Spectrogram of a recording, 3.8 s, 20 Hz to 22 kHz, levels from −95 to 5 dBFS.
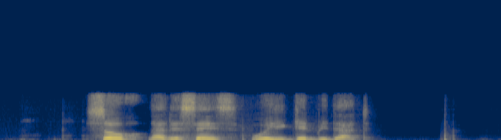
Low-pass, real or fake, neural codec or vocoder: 7.2 kHz; fake; codec, 16 kHz, 0.8 kbps, ZipCodec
